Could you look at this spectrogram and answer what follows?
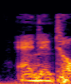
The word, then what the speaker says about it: Editor: Because you have to pronounce the Tor in Doctor Who. It has to be Doctor, Editor.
